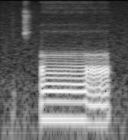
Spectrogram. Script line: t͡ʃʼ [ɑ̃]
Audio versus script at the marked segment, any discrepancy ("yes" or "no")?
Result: yes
